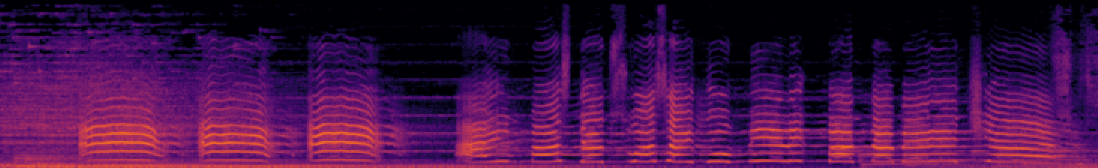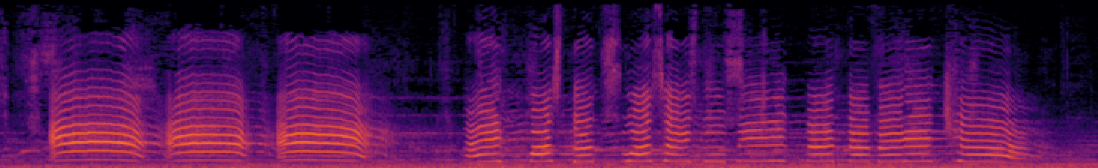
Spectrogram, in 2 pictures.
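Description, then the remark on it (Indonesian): An eagle screeches again and again as it flies, in loud, shrill bursts heard at a palace. Some calls are short and clipped, others drawn out, over a low background rumble, with no talking. “Begitu Banta selesai berdoa, tiba-tiba datanglah seekor burung elang yang terbang sambil bersuara.”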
